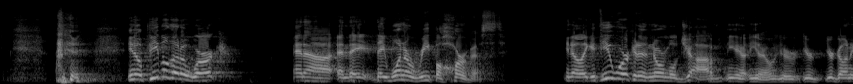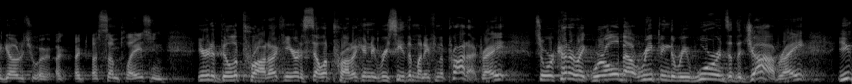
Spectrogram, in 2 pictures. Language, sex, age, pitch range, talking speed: English, male, 40-59, 170-240 Hz, 275 wpm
